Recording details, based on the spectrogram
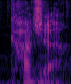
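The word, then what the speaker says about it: Kassia: is kasia saint claire kasia is spelled k-a-s-s-i-a kaja penguin press fantastic book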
